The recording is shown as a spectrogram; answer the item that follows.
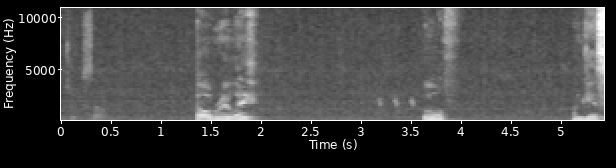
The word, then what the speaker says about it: Tucson: Far underscore evil underscore D 1974 said, it's actually pronounced Tucson.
